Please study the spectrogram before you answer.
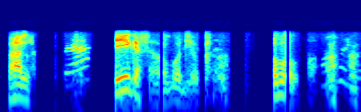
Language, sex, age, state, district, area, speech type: Assamese, male, 60+, Assam, Lakhimpur, rural, conversation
